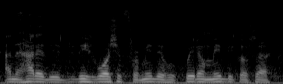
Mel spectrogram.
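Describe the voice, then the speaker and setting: Earnest man with a mellow voice. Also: mid-range voice, little pitch movement, a little hiss or hum. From Venezuela. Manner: earnest, halting, with frequent restarts. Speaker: chef and restaurant owner, guest. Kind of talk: interview answers. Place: his restaurant.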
